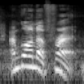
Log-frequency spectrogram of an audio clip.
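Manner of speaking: plain reading voice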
